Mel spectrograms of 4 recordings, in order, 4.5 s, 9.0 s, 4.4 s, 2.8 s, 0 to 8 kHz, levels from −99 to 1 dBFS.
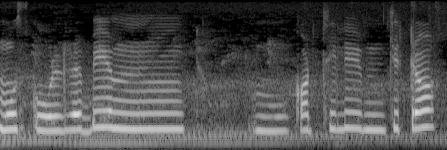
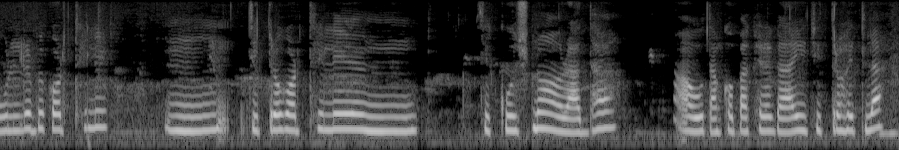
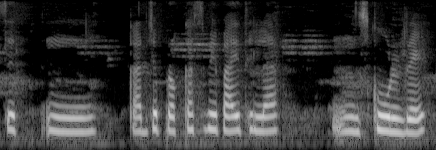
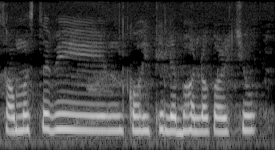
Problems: none marked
